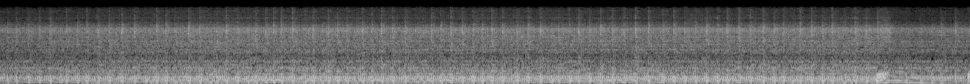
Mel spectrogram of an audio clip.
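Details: Old Husqvarna 268 chainsaw, first start with chain very loose: busy, uneven idle with loose metallic rattle; owner bets about 90% of it is the broken chain brake band lying against the clutch.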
